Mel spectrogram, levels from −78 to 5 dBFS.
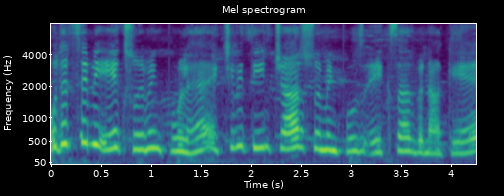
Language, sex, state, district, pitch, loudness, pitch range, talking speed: Hindi, female, Haryana, Charkhi Dadri, 320 Hz, -15 LUFS, 280-360 Hz, 240 wpm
